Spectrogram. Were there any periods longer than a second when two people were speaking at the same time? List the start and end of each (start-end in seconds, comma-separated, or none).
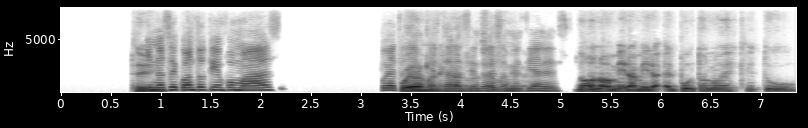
3.4-5.1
